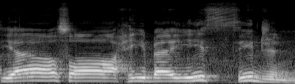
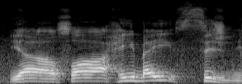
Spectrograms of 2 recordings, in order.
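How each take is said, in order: First: يا صاحبي السجن joined as "sahibayi-ssijn"; linked with kasra. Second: يا صاحبي السجن with صاحبي ending on a vowelless "bay", separate from السجن; unjoined original form. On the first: Teacher shows the fix, صاحبي joined to السجن by short i. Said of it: "فحركت الياء بالكسر". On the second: Teacher shows two sukuns meeting, صاحبي left unlinked from السجن. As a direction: say "sahibay", then "sijn", unlinked. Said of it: "فالتقى ساكنان". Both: Shown as a demonstration.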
